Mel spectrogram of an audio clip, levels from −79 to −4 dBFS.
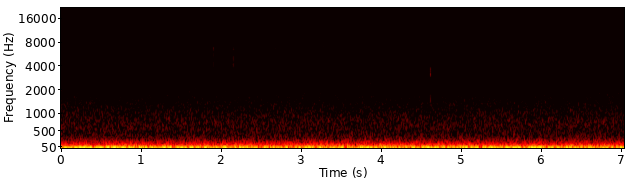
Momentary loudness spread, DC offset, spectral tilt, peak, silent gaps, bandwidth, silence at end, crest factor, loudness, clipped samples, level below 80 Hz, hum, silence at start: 2 LU; under 0.1%; -7 dB/octave; -20 dBFS; none; 1.7 kHz; 0 s; 10 dB; -45 LUFS; under 0.1%; -36 dBFS; none; 0 s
